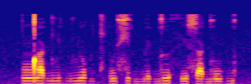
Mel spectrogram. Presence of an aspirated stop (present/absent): absent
